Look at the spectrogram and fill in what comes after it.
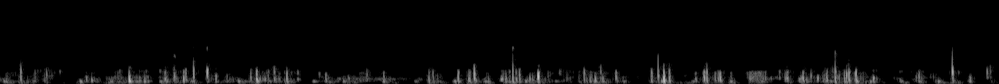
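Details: Stomach growling recorded in the city: quiet gurgling, bubbling rumbles in irregular bursts, close to the body.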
